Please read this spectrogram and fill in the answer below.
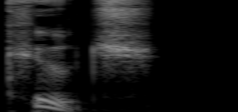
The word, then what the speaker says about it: Couch: Fact The C O U C H in Couch Street is actually pronounced Cooch. Status True.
